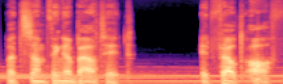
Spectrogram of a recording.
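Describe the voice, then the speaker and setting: A man plays a haunted signal technician with an extremely low voice, narrating a first-person horror story. The delivery is deliberate and comes in short, broken phrases. Music sits clearly behind the voice. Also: fairly even intonation, lightly acted. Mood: haunted, uneasy.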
